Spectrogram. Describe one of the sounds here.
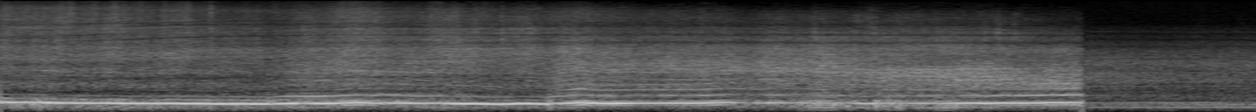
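Rally car tyres crunch and spray gravel.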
